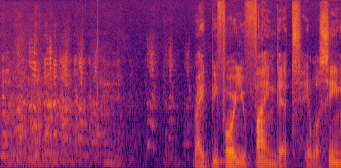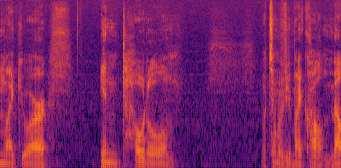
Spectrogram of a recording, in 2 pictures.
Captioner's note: laughter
